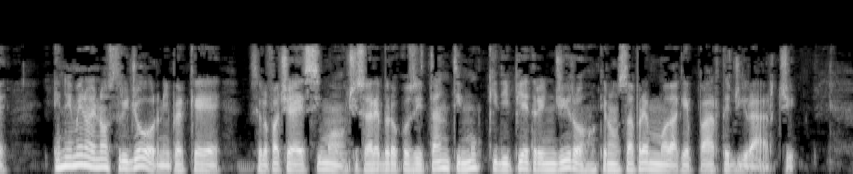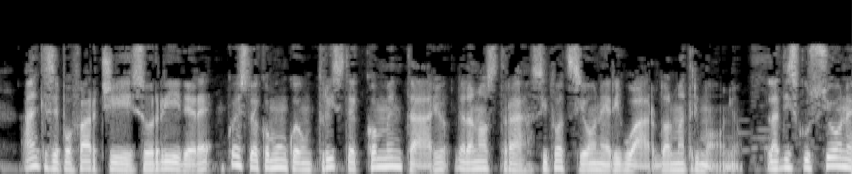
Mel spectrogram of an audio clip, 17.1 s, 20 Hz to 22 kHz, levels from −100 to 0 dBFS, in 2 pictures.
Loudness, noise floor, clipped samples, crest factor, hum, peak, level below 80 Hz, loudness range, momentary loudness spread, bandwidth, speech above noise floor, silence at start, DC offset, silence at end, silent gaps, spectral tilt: -16 LUFS; -49 dBFS; under 0.1%; 14 dB; none; -2 dBFS; -48 dBFS; 3 LU; 6 LU; 8.8 kHz; 33 dB; 0 s; under 0.1%; 0 s; none; -5.5 dB/octave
